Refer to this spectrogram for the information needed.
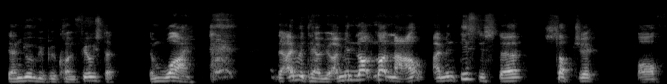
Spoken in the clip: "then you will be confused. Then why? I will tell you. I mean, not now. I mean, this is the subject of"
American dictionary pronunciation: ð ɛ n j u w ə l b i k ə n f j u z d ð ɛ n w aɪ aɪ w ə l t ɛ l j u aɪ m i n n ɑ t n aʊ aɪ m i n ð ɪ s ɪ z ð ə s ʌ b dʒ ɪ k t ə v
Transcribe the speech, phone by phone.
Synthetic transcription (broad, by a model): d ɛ n j u w ə l b i k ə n f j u s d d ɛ n w aɪ aɪ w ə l t ɛ l j u aɪ m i n n ɑ t n aʊ aɪ m i n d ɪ s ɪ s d ə s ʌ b dʒ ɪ k t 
